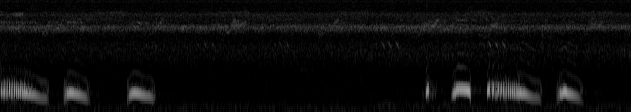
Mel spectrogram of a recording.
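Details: Live cooing of a spotted dove, intended to lure others over a loudspeaker. Three falling coos open the recording, followed by a quiet gap. The bird then repeats a full phrase of short note, level coo, long descending coo and last falling coo. A faint insect tone persists.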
